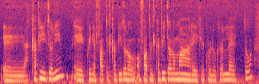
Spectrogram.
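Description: A woman's voice: fairly low pitch, steady tone, fast, mellow, slight background noise. A woman speaking reflectively as a theatre artist in a radio interview, hesitant and searching for her words. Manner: hesitant, searching, thinking aloud. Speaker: guest, theatre artist and author.

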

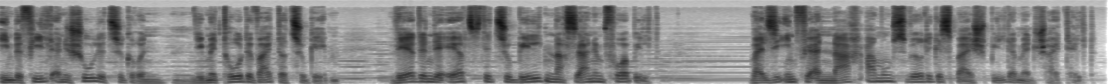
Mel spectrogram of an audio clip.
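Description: A man narrating a radio drama in a measured, terse literary style. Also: on the low side, animated, a little mellow, faint music behind. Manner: measured, terse present-tense storytelling.

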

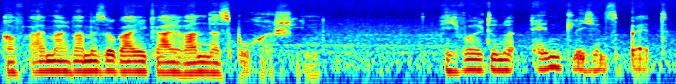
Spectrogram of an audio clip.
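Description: Smug art critic, low muffled voice. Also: male voice, fairly even intonation, normal speed, vocal fry, noisy background. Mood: weary, reflective. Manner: self-important, glib, evasive. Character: smug, scheming male art critic, self-important narrator. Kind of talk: radio drama narration and dialogue.

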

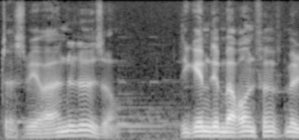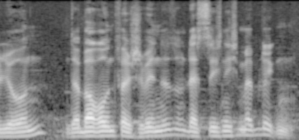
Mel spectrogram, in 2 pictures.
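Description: Brief: older male actor as a gruff, worldly man with a low voice, over faint music. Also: moderate pace, a little mellow, close to an everyday voice. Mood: brusque. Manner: brusque, then musing and confiding. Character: brusque older man with a false name, confiding. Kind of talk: radio play acting.

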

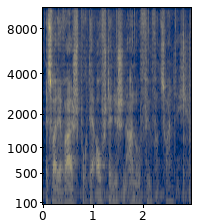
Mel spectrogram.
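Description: A man's voice: sits low, steady tone, a little fast, fairly bright tone, slight background noise. An actor playing a worldly, idealistic craftsman who leads a religious commune, musing and talkative, in a German historical radio drama. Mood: reflective.

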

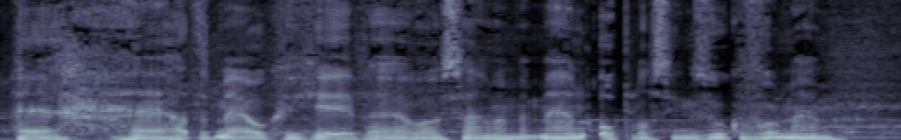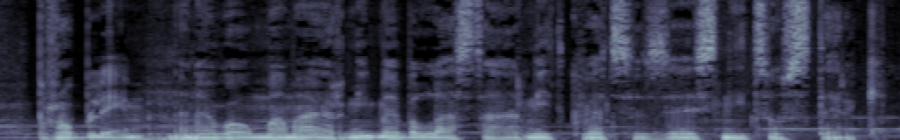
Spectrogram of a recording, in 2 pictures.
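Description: Troubled student son under questioning: Flemish, deep creaky voice, hesitant, defensive, radio drama. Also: male voice, flat delivery, normal speed, few pauses, over music. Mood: confessing, anxious. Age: young adult. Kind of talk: naturalistic radio drama dialogue.

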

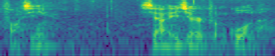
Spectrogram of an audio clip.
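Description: A man's voice: low voice, fairly even intonation, fairly quick, slight background noise, natural voice. A man playing a teasing, cocky, easygoing film actor in an audio drama, with a playful drawl. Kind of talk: Chinese audio drama acting.

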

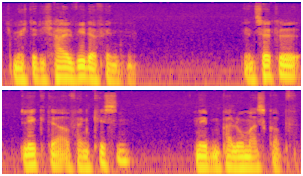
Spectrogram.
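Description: Male narrator for crime radio play, very deep and husky, scripted delivery. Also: steady tone, normal speed, warm tone.

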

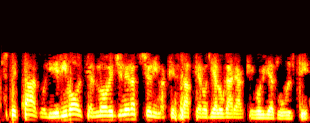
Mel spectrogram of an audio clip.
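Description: A man's voice: medium pitch, husky, no echo. A man explaining a programme as an interview guest, in long, winding sentences. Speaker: theatre festival curator, interview guest. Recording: thin phone-like line.

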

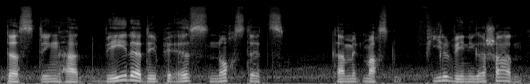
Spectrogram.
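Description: A man's voice: mid-range voice, unhurried, a little hiss or hum, close to an everyday voice. A man acting a sensible, blunt, matter-of-fact adventurer in a comedic fantasy game audio drama.

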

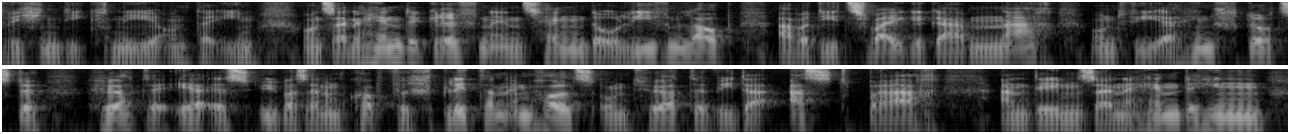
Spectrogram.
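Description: A man narrating a literary 1950s radio drama in a grave, measured, deliberate storytelling manner. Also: low-pitched.

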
